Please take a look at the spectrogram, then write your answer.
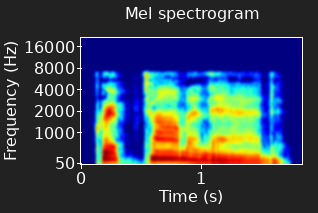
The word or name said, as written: cryptomonad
